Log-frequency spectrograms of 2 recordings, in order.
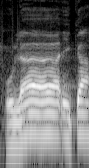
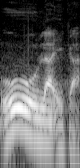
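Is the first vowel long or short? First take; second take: short; long. First: The first vowel is short. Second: The first vowel is drawn out long. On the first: The speaker calls it right. "bukan waw mat" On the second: The speaker calls it wrong. "u-nya ada mat di situ"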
